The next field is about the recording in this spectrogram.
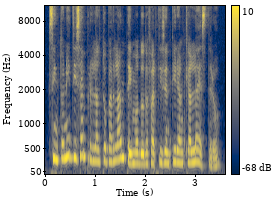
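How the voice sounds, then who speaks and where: A woman's voice: on the high side, animated, fairly quick, pitched above the performer's own voice, lightly acted. A woman voicing a cheeky, fearless little girl who teases with mock politeness, in a radio story reading. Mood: teasing. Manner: cheerful, teasing, mock-gentle.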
